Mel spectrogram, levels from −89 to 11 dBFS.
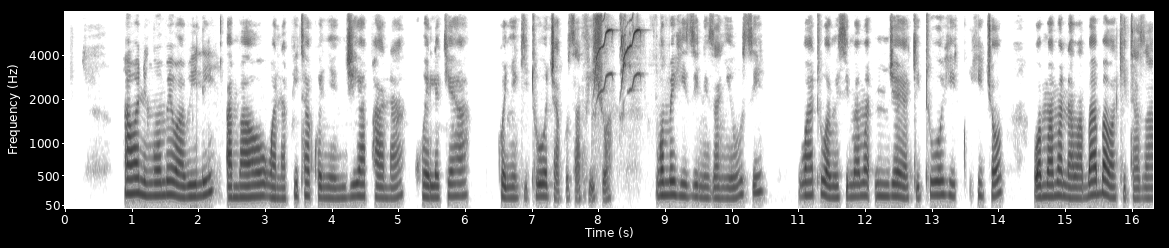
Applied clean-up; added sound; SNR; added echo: neural mask model Resemble Enhance denoiser.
